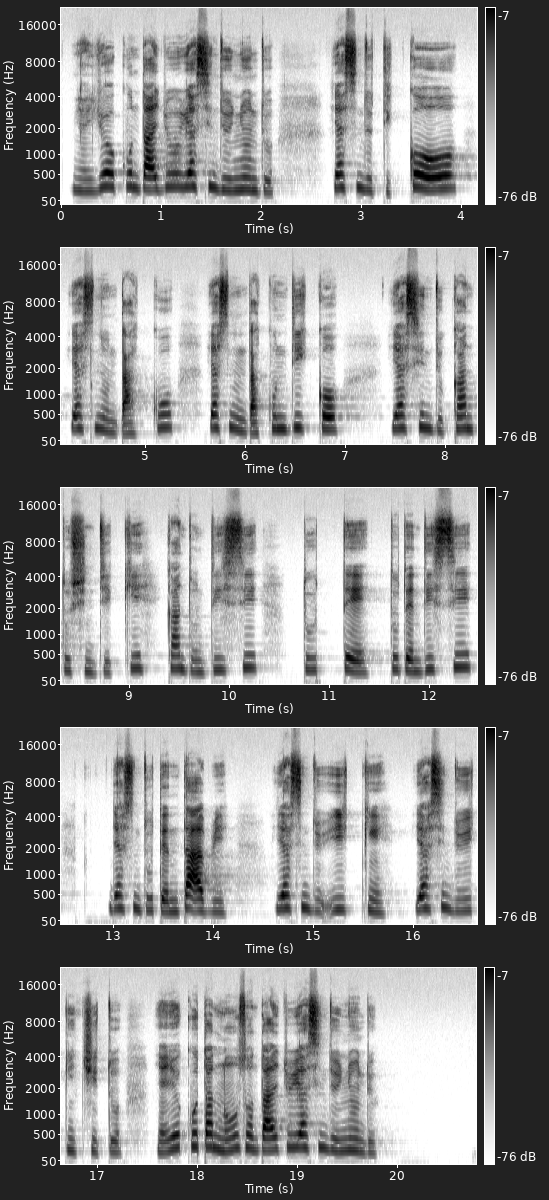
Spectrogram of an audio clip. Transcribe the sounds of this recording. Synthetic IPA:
ɲã˨˧jo˦˧kuː˦˧nd̪a˦˧ju˦ja˦sĩ˦nd̪u˧˨ɲũː˦˧nd̪ʲu˨ | ja˦sĩ˦nd̪u˧t̪i˨ko˦o˦ | ja˦sĩ˦nd̪u˧˨nd̪a˨ku˦ | ja˦sĩ˦nd̪u˧nd̪a˨ku˦nd̪i˦ko˧ | ja˦sĩ˦nd̪u˧˨ka˦nd̪u˧ʃĩ˧nd̪i˨ki˦ka˦nd̪u˨nd̪i˧si˦ | t̪u˧t̪e˧˨t̪u˧t̪e˧nd̪i˧si˦ | ja˦sĩ˧nd̪u˧t̪e˨nd̪a˦ʔβi˧ | ja˦sĩ˦nd̪u˨i˧kĩ˧ | ja˦sĩ˦nd̪u˧i˧kĩ˧t͡ʃi˧t̪u˧ | ɲã˨jo˦ku˦t̪a˦nũː˨˦so˧nd̪a˦ʔju˦ja˦sĩ˦nd̪u˧ɲũː˦˧nd̪u˨

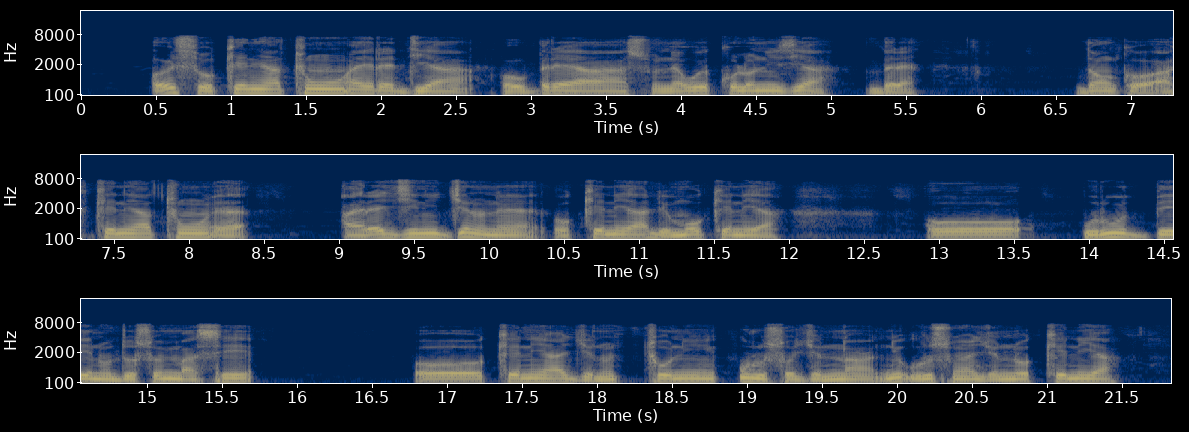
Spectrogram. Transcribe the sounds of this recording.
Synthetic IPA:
o˨e˦so˨ke˦nĩ˦ja˦tʰũ˦a̰˦jɛ˨ɾɛ˨di˨a˨ | o˨bɛ˦ɾɛ˦ja˨sũ˨nɛ̃˨we˦ko˦lo˦ni˦zi˦a˨ | bɛ˨ɾɛ˨ | dɔ̃˦˨ŋka̰˨kʰe˦nĩ˦ja˦tʰũ˦jɛ˨ | a˨jɛ˨ɾɛ˦d͡ʒi˦nĩ˦d͡ʒe˦nũ˨nɛ̃˨o˨kʰe˦nĩ˦ja˦le˨mo˦ke˦nĩ˦ja˨ | o˦˨ | u˨ɾu˦be˨nũ˨do˨so˦mĩ˦ba˨se˦ | o˨kʰe˦nĩ˦ja˦d͡ʒe˨nũ˨tʰo˦nĩ˦u˦ɾu˦so˨d͡ʒe˨nũ˨nã˦nĩ˦ʔṵ˨ɾu˦sũ˨ja˨d͡ʒe˨nũ˦o˦kʰe˦nĩ˦ja˦

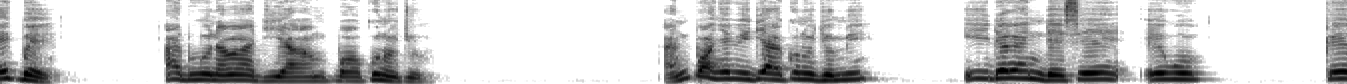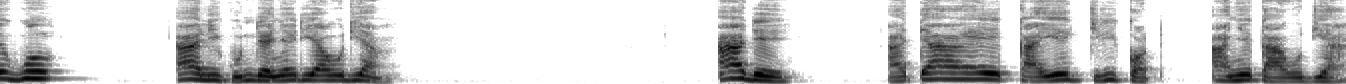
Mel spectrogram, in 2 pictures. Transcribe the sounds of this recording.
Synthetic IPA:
e˦k͡pe˨ | a˦du˦u˦na˨ma˦˨dja˨ɣa˨ŋ͡m̩˨k͡pɔ˨a˨ku˦no˨d͡ʒo˨ | a˨ŋ͡m̩˦k͡pɔ˦a˨ɲe˦bi˨dja˦a˨ku˦no˨d͡ʒo˨˦mi˦ | i˦de˦ɣe˦n̩˦de˨se˦e˦wo˦ | ke˦ɡʷo˦ | a˦˨li˦ku˨n̩˦de˨ɲe˦a˦dja˦ɣu˦dja˦˨m | a˦de˨ | a˨ta˦ɣe˦ka˨je˦t͡ʃi˨ɾi˦kɔ˨t̚ | a˨ɲe˦ka˨ku˨dja˦

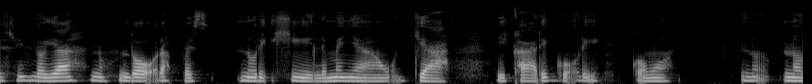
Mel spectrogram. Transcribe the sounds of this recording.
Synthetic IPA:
e˧sɾi˧nd̪o˧ja˦nũ˧nd̪o˧ɾa˦pwe˨s | nũ˧ɾi˧hi˦le˧mẽ˦ɲã˧ṵ̃˧ja˧˨ | i˧kʰa˨ɾʔi˦ɡõ̰˧˨ʔɾḭ˦ | ko̰˧mõ˧ | nṵ̃˧nõ˧

